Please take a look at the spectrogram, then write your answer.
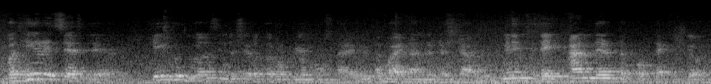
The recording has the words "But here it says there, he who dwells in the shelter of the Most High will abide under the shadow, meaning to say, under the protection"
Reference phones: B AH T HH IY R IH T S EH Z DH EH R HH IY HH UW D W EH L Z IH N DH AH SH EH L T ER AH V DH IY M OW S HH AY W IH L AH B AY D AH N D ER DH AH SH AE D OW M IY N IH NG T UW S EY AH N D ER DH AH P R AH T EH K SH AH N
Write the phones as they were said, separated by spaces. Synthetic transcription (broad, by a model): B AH T HH IY R IH T S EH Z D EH R HH IY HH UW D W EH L S IH N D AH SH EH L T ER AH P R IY M OW S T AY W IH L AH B AY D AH N D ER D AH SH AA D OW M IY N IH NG T UW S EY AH N D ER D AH P R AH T EH K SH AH N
